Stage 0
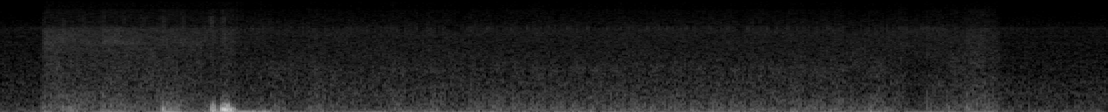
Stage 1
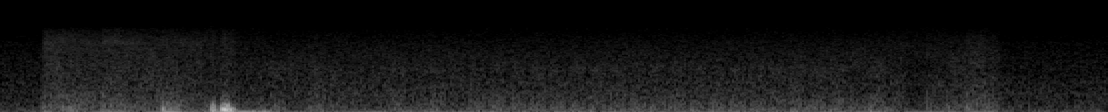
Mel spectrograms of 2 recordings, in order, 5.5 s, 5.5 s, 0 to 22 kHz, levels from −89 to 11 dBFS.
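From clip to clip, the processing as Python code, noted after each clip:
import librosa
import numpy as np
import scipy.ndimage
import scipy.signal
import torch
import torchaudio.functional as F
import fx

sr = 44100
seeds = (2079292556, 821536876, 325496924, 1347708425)

y = scipy.signal.sosfilt(scipy.signal.butter(2, 4500.0, 'lowpass', fs=sr, output='sos'), x)
y = y * 10.0 ** (-2.5 / 20.0)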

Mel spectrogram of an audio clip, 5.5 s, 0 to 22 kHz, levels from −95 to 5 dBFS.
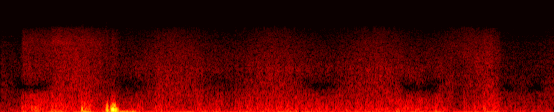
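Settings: y = fx.rotary(x, sr, hz=1.0)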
